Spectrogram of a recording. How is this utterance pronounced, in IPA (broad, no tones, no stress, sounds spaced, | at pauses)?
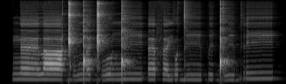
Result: ŋ ɛː l aː ɡ͡ǁ ʊ ŋ͡ǃ ɛ ɡ͡ǁ ʊː ŋ͡ǃ iː ʔ ɛ f ɛ j ʊ d iː p i ɡ͡ǃ iː b r iː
